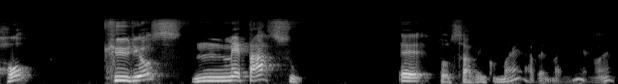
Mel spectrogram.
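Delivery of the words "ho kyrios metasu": "kyrios metasu" drawn out slowly, stress on kyrios; Greek read slowly. Shown as a demonstration. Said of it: "Está aqui a transcrição". (leitura lenta de "kyrios metasu")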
